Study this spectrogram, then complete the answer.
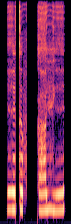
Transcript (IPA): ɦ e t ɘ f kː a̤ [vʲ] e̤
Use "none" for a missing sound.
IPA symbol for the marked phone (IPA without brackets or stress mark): vʲ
